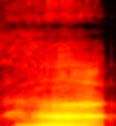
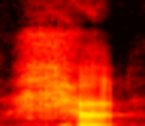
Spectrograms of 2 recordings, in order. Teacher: The flat one, that's ha, and you have the one that comes from your chest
